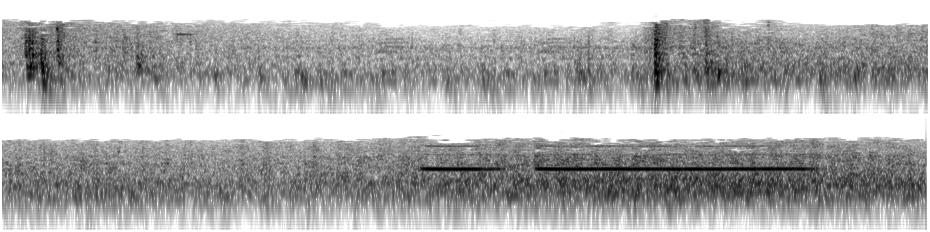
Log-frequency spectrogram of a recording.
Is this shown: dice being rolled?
no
